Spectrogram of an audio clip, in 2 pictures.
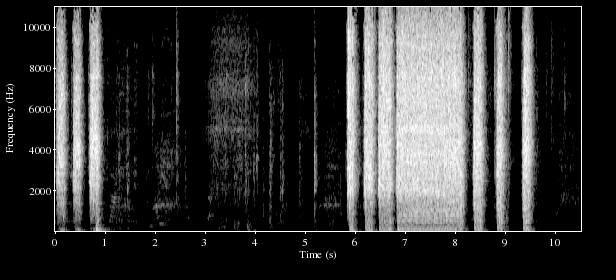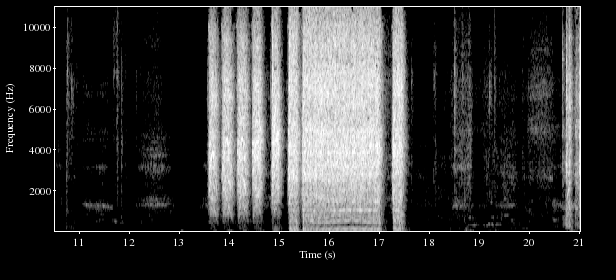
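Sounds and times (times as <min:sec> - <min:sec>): drill cutting through plaster: 0:00.0 - 0:01.0, 0:05.8 - 0:09.6, 0:13.6 - 0:17.6, 0:20.7 - 0:21.0.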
